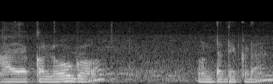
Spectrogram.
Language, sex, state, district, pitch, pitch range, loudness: Telugu, male, Andhra Pradesh, Manyam, 125 Hz, 120-130 Hz, -16 LUFS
